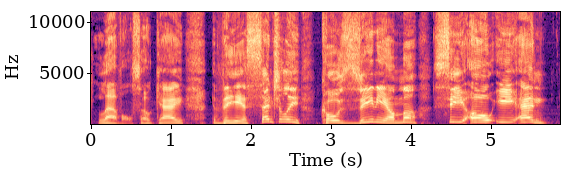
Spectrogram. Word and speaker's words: coenzyme: okay the essentially causinium c-o-e-n-z-y-m-e how do you say that cozinia no enzyme comes on okay coenzyme i like that required for cellular energy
